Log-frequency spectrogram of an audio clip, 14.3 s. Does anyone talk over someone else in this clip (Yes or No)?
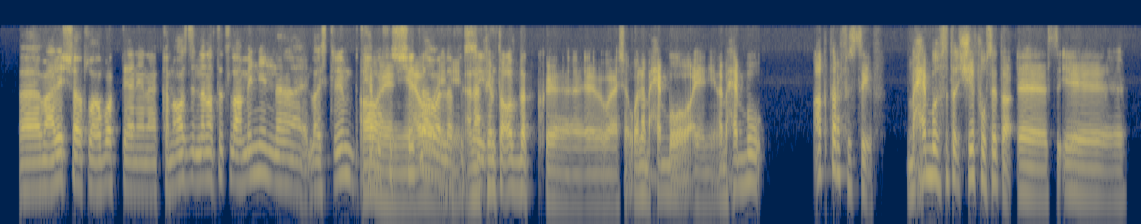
Yes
